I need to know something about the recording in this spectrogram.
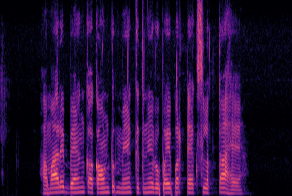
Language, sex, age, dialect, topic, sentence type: Hindi, male, 18-24, Kanauji Braj Bhasha, banking, question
